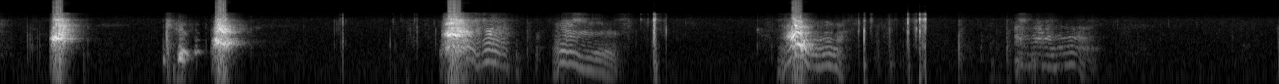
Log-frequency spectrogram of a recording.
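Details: A pet Yorkshire terrier named Jessy gives loud, sharp barks spaced a second or two apart, some followed by drawn-out whining, wavering yelps, in a quiet indoor setting.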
